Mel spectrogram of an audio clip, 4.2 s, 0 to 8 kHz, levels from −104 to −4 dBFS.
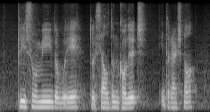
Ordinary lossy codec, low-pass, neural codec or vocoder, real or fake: Opus, 64 kbps; 7.2 kHz; codec, 16 kHz, 0.5 kbps, X-Codec, HuBERT features, trained on LibriSpeech; fake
